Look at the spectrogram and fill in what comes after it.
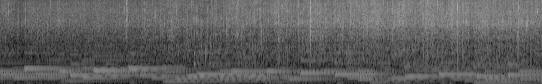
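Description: Food sizzling and crackling in hot oil in a frying pan, under background music.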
